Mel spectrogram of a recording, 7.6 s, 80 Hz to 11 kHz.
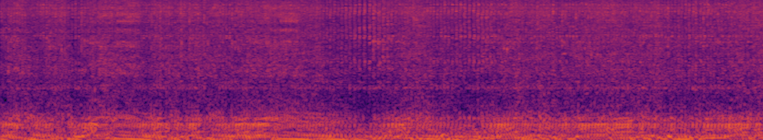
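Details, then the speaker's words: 1985 Suzuki Quadrunner LT230 shaft-drive barn-find ATV, cold, running on starting fluid: lumpy uneven single-cylinder beat that never settles and won't keep running; owner suspects a gummed-up carburetor not pulling gas properly. "Maybe if it warms up a little bit, she'll keep running. Well, I guess not. To me, it sounds like I got like a gummed up carburetor in here, right? I'm not pulling gas properly."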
